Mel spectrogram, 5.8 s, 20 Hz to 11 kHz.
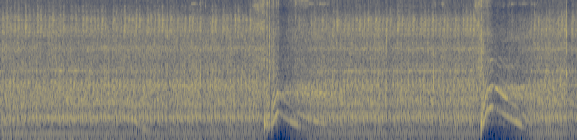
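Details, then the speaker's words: Kia Grand Carnival with 100,000 km, idling: besides normal engine sound a high bird- or cricket-like chirping squeak in short falling sweeps, heard best at the wheel with tire removed; crankshaft damper pulley failing, green powder visible, pulley to be replaced. "There's a strange noise, like the sound of a cricket, like a bird, in addition to the basic sound of an engine I can hear it better from the wheel"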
